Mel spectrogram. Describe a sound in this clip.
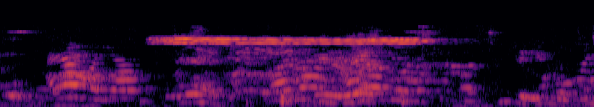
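A referee's whistle blows one long blast.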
